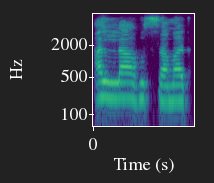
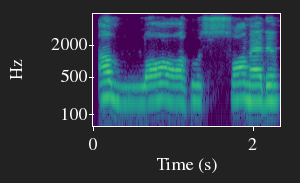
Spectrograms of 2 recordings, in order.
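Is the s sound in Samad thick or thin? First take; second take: thin; thick. First: The s sound in Samad is thin. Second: The s sound in Samad is thick. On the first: The speaker calls it wrong. "इसको ऐसे नहीं बोलेंगे" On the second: The speaker calls it right. "we need to pronounce it with a thick sound"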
